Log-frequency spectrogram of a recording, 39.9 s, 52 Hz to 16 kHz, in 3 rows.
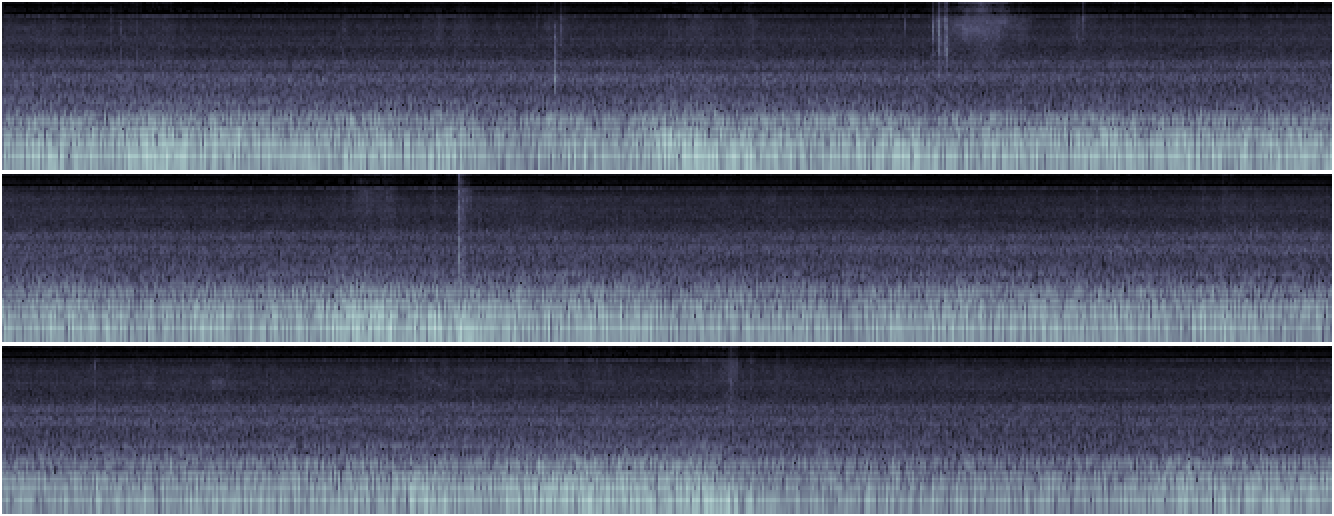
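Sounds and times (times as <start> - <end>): car engine and tyre rumble: 0.0 - 39.9
brief hiss: 9.4 - 10.2.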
